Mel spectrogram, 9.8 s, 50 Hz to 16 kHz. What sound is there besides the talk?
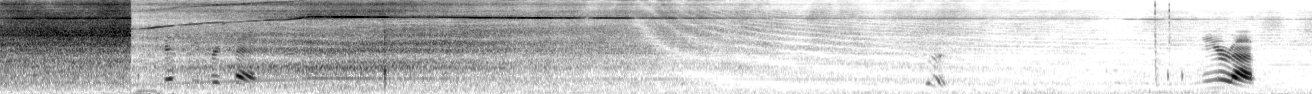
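Raptor 70mm model jet engine powering up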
